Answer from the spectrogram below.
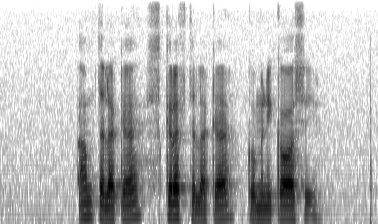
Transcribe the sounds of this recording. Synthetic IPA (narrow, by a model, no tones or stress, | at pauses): ʔɐmtələkəskrəftələkəkɔmynikɑːsḭ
